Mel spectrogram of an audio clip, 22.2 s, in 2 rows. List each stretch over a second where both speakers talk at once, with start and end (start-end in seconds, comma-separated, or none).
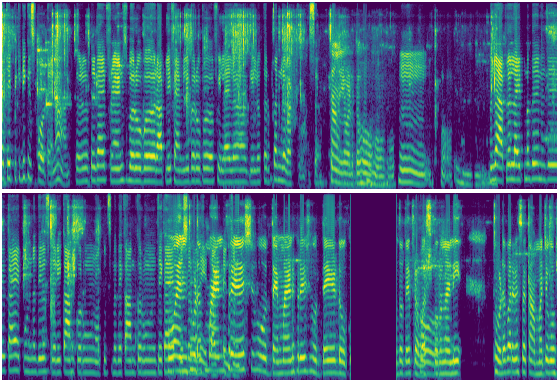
14.4-15.8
